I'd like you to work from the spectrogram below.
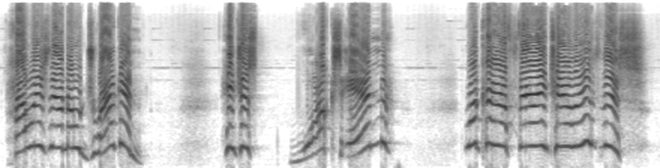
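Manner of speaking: high, loud outraged squeal of disbelief; indignant disbelief. Real, not acted. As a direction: cry out in comic outrage that there's no dragon. Outraged at missing dragon.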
